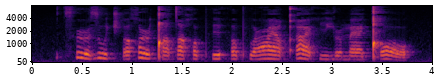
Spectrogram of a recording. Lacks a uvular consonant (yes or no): no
